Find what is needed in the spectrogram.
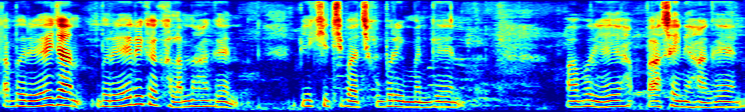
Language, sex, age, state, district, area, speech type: Bodo, female, 60+, Assam, Udalguri, rural, spontaneous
